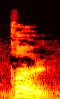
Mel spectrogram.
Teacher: Et le kouf vient de la gorge.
